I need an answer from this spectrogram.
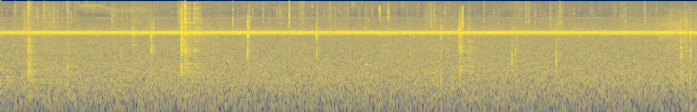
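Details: Bell crickets in a natural setting beside a river and campfire give a constant high ringing drone, while loud intermittent crackles and snaps from the fire and the steady wash of the river fill the background.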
